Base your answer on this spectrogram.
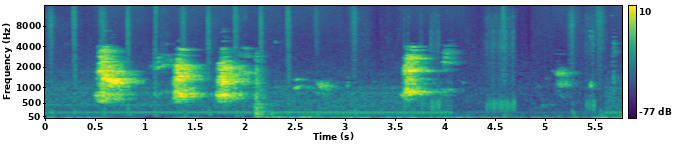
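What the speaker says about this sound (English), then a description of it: "Got a dog barking at nothing" A dog barks in a quick run of three barks, then a fourth after a pause, followed by fainter yips, over a steady low electrical hum with no voices.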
